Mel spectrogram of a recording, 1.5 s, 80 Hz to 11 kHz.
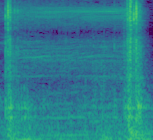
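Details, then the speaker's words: Memorex CD 5400 CD player, top off: two crisp mechanical whirs as tray slowly comes out and goes back in, catches cleanly with no grinding; normal tray operation. "it just sits very slowly comes back goes in catches it out okay so that's seems to be as you can see working okay"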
